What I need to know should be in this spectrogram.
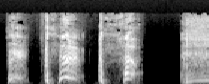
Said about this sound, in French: J'en ai par-dessus la tête de vous entendre parler en langage codé, tous les deux, dis-je entre deux terribles quintes de toux.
